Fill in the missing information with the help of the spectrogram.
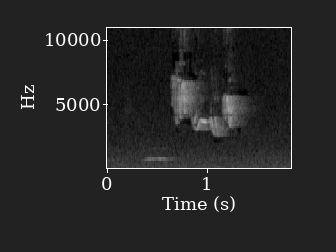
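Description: A female yellow-fronted canary gives a quick burst of thin, high twittering chirps lasting about half a second, preceded by a faint lower whistle.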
